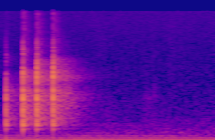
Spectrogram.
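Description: Four quick taps on a chalkboard within about half a second, each with a short ringing tail, followed by quiet room tone.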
